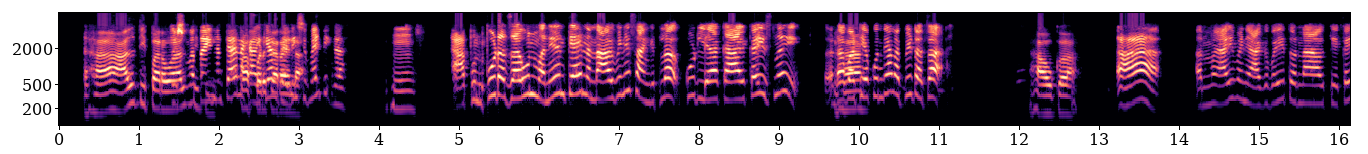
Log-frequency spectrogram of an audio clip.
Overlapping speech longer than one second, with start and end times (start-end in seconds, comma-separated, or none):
1.4-3.0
